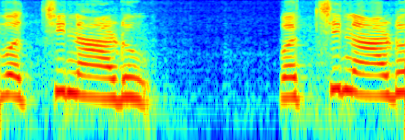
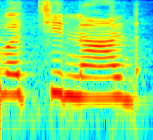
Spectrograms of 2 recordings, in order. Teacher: వచ్చినాడులో డూని సరిగ్గా పలకకుండా ఆ డూని సగమే పలుకుతారు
